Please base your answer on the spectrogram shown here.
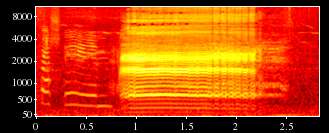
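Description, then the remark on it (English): A flock of sheep and goats on a field bleat on a gloomy, rainy day: a shorter, softer call comes first, then a long, loud, wavering bleat that holds for over a second before fading. “But instead of visiting a zoo in the rainy day today, because it's currently closed, on a gloomy day like today, I went to visit a flock of sheep and goats which I noticed earlier on the field.”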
